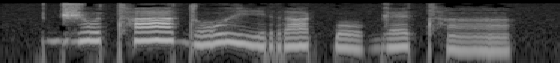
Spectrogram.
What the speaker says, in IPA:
d͡ʒ ʊ˦ tʰ a˦ d o˨˦ ɣ i˦˨ r a˦ k͡p o˨ ɡ ɛ˦ tʰ ã˨

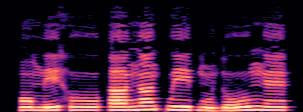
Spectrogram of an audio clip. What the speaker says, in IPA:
ɔ̃˨ m e˨˦ h oː˧ | a˧ ŋ ã˦ kʷ eː˧ ɓ ũ˨ ɗ oː˨˦ ŋ ɛ̃˧

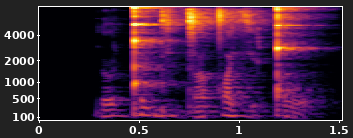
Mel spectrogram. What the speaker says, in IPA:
ɾ ɵ ǃ ɨ dʲ u dʲ ɵ tˤ ʉ zʲ o ǃ o

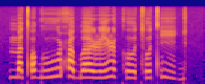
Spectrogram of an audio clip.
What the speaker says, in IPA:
m a tʼ ɔ ɡ uː ħ ɜ b ɜː ɭ i ɭ ə kʰ ʊː tʰ ʊ tʼ iː ɡ

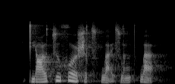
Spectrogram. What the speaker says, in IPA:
t̪ j ɑ˧˥ ʊ̯ t͡s u˥ x o˥˩ ʊ̯ ʂ ɤ˩ t͡sʰ w a̰˨˩ ɪ̯ s w ɑ˦ ŋ pʰ w ä˥˩

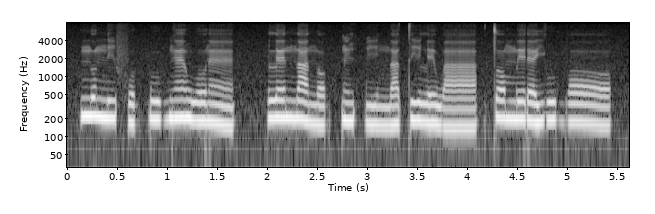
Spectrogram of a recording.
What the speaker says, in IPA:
n o˦ n i˧ f o˨ k͡p u˧ ɡ ɛ̃˦ w o˦ ɾ ɛ̃˦˨ | l ɛ˦ n a˦˨ n ɔ˨ k͡p ĩ˧ k͡p i˨ n a˨˦ t i˦ l e˦ w a˧ | t ɔ˦ m e˦ ɾ ɛ˧ j u˦ b ɔ˦˨

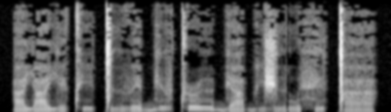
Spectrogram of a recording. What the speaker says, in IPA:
a˧ j a˧ j e˩ tʰ i˥ ǀ ɨ˩ ð e˥ bʲ ʉ˥ v tʰ ɹ ʉ˥ bʲ a˧ b i˩ ʒ ɨ˧ ɾ u˧ fʲ ɨ˥ ǀ a˧

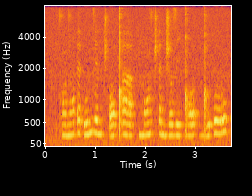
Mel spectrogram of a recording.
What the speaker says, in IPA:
tʼ ɔ̃ d ɔ̃ ʔ ɛ ʔ u n z e m t͡ʃʼ ɔ ǃʼ a | m ɔ̃ z t͡ʃʼ ɛ n d͡ʒ ɤ z i ɡ͡ǃ ɔ | ɡ͡ǃ ɯ ʔ o

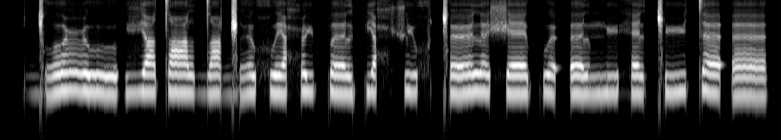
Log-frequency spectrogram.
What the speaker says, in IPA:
ɡ͡ǀ o ʕ u | vʲ ɛ tˤ ɜ l dˤ ɛ ɡ͡ǁ œ xʷ e ħ y p ə l pʲ e ħ ʃ y xʷ ǀ œ l ə ʃ ɛ kʷ œ ʔ ə l ŋ y h ɛ l ǀ y t ɜ ʔ ɜ

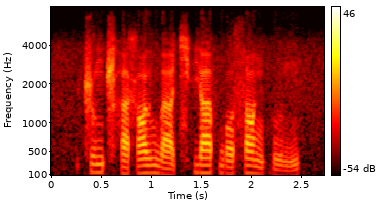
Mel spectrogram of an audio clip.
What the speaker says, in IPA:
ʈ͡ʂ ʊ˥ ŋ ʈ͡ʂʰ ä˨ x ɑ˥ ʊ̯ l w ä˨˩ t͡ɕʰ j ä˥ f w ɔ˧˥ s ɑ˥˩ ŋ k ʊ˨˩˦ ŋ

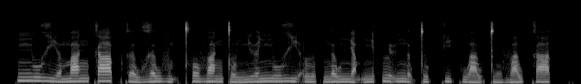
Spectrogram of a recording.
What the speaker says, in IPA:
ɲ u˧ ɣ i˧˩ ə̯ m a˧ ŋ k aː˦˥ p̚ k ə˧˩ w ɣ ə˧ w v ə̰˧˨ m t̪ʰ o˧ v a˧ ŋ t̪ o˧˩ ɲ ɨ˨˦ ə̯ ɲ u˨˦ ɣ ḭ˧˨ ə̯ l u˨˩ t̚ ŋ ə˧ w ɲ a̰˧˨ m ɲ ə˦˥ t̚ l ɨ̰˧˥ ŋ ə̰˧˨ w t̪ u˨˦ k i˧ k w a˧˩ w t̪ o̤˨˩ v a˨˦ w k a˦˥ t̚

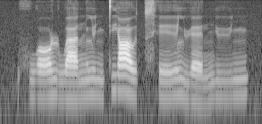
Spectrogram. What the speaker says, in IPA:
x w ɔ˧˥ ɻ w a˧˥ n l y˧ n t̪ j ɑ˥˩ ʊ̯ t͡sʰ e˧˥ ɪ̯ l ɥ ɛ˨˩ n̪ y˧˥ n

